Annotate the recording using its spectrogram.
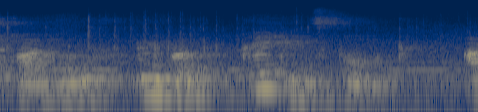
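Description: A railway station loudspeaker announcement: a voice over the platform PA calling the arriving train.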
